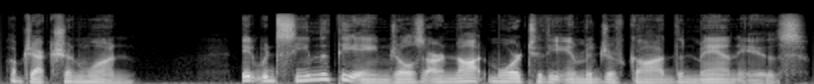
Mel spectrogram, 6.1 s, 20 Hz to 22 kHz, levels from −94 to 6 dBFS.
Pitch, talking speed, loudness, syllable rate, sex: 105 Hz, 185 wpm, -21 LUFS, 5.0 syllables/s, male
